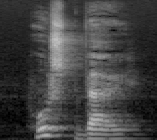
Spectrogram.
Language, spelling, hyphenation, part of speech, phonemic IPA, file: Dutch, hoestbui, hoest‧bui, noun, /ˈɦust.bœy̯/, Nl-hoestbui.ogg
- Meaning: a coughing fit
